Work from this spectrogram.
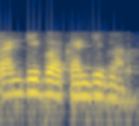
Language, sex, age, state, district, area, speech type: Tamil, male, 45-60, Tamil Nadu, Perambalur, urban, conversation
